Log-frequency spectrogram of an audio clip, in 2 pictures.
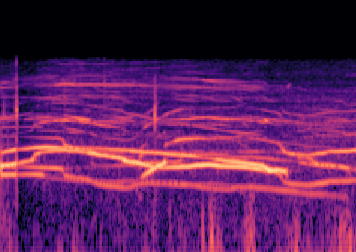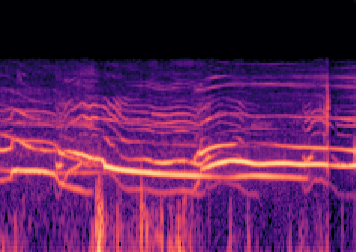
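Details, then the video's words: Several captive gray wolves at the California Wolf Center howl together on the Fourth of July. Long, smooth, overlapping tones slide up and down, with voices crossing and weaving into a continuous chorus lasting the whole clip. "California Wolf Center wolves howling"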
